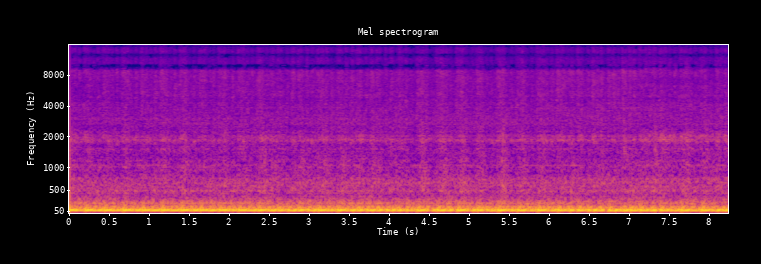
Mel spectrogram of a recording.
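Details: 1979 Chevrolet C-10 with LS-swapped 5.3 V8, first running after a nearly two-year build and new fuel tank: deep, steady low rumble at idle with an even beat, no knocks, misses or surges; running smoothly, normal idle.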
